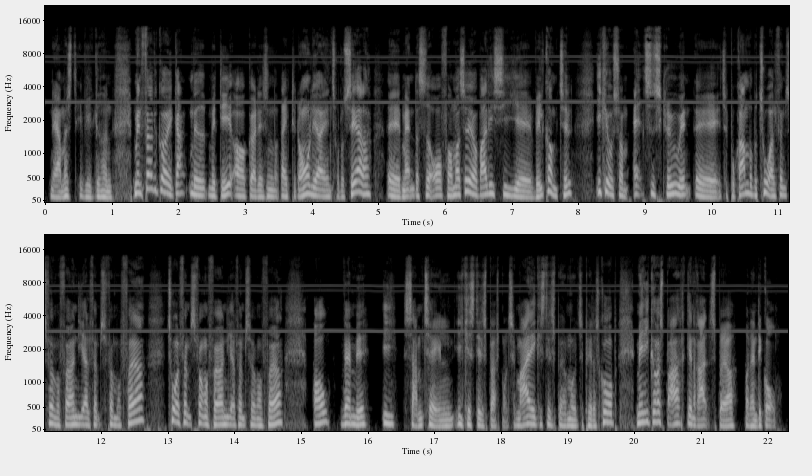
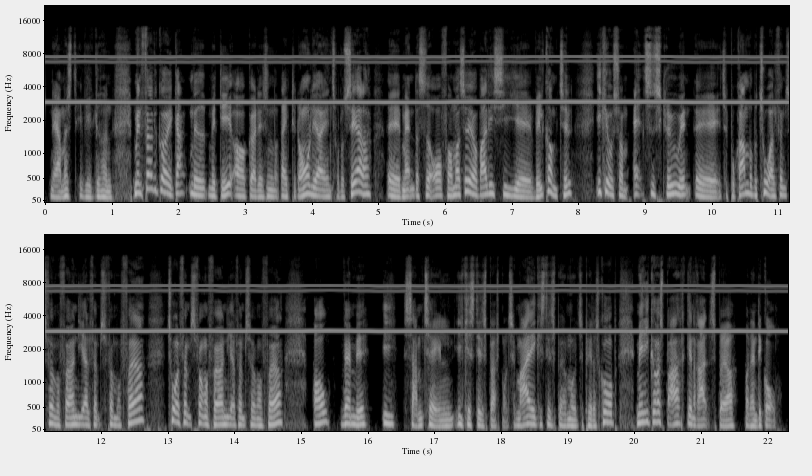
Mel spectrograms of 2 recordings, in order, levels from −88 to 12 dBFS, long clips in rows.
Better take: first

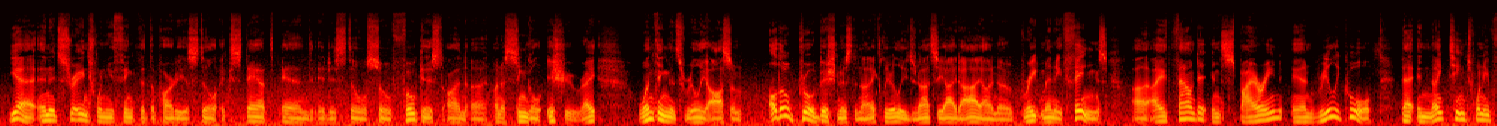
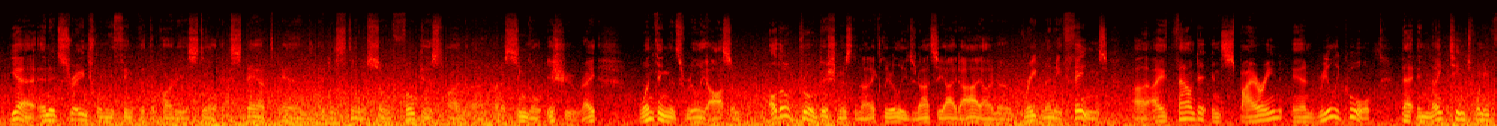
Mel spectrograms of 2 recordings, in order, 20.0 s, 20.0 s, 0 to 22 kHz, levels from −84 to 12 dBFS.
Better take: first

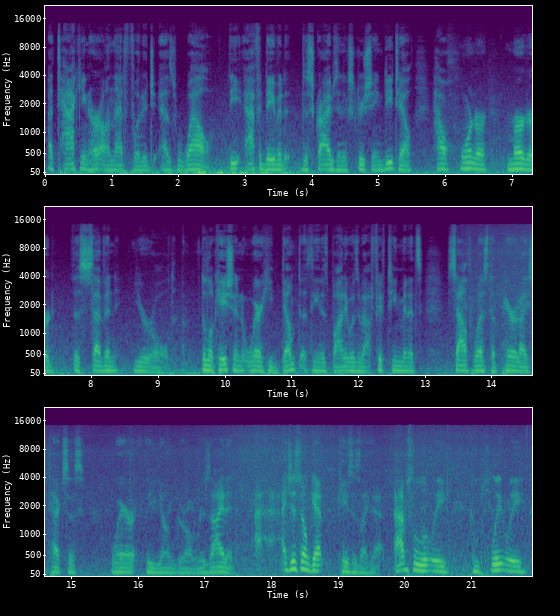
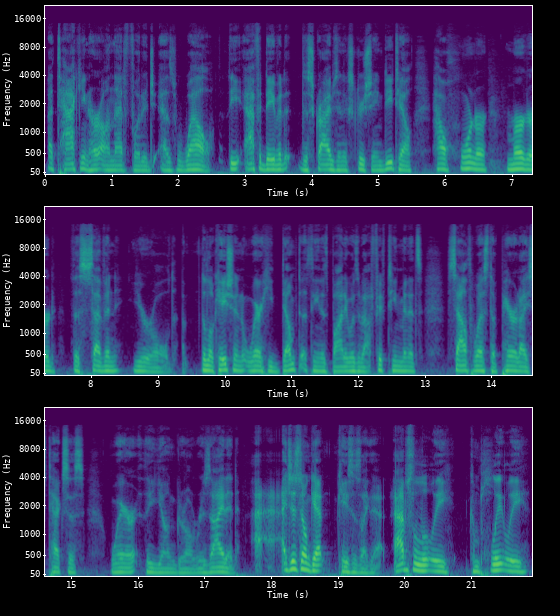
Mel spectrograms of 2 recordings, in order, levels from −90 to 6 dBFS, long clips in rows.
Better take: second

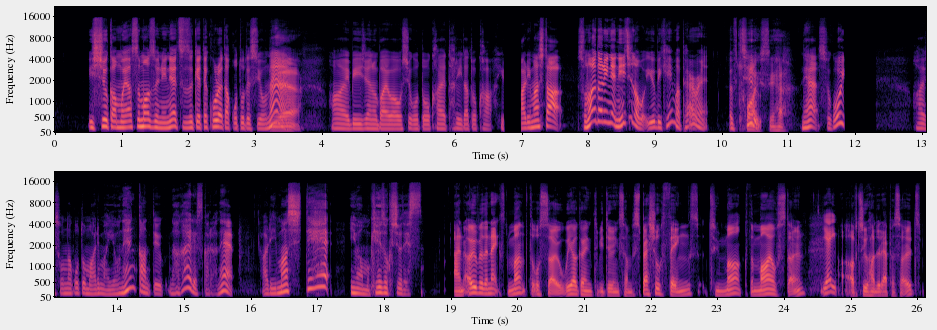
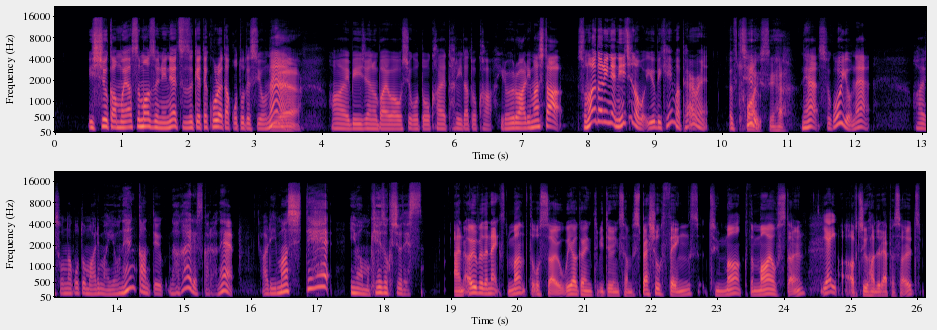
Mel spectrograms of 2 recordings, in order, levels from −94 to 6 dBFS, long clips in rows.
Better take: second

